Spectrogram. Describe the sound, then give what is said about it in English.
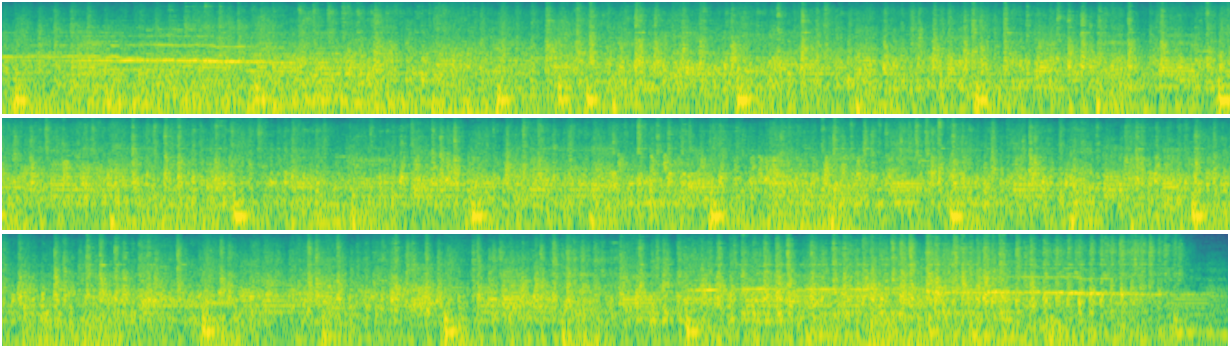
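Train ride sound effect from a scripted audio adventure, a loud, continuous rattling mechanical rumble that holds steady for the full stretch without pause. “Inside the train and remain seated at all times. Now then, hang on to them hats and glasses, because this here's the wildest ride in the wilderness.”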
